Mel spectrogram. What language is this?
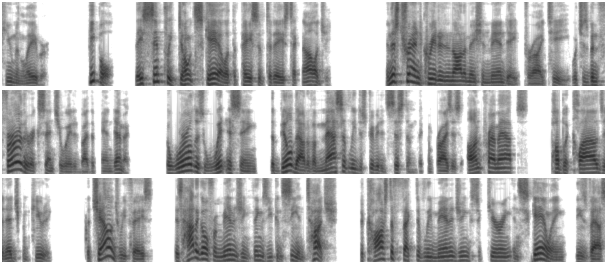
English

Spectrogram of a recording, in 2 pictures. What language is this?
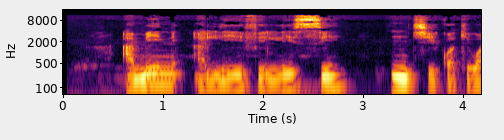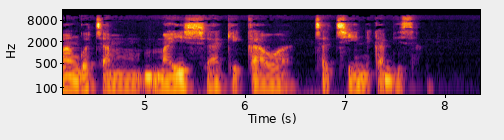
Swahili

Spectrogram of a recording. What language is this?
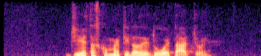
Esperanto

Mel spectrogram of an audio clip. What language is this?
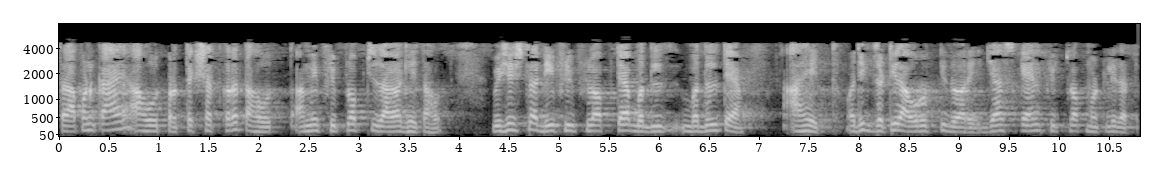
Marathi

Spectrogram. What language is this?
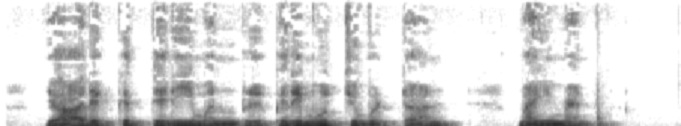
Tamil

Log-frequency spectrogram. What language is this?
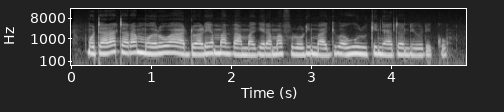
Kikuyu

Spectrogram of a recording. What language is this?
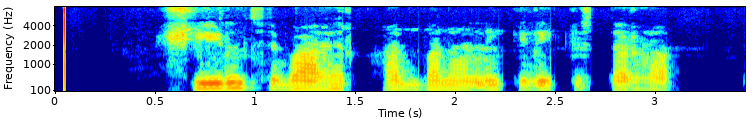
Urdu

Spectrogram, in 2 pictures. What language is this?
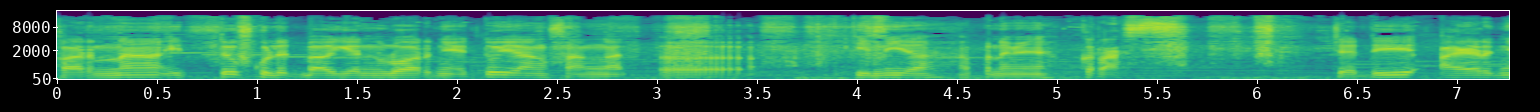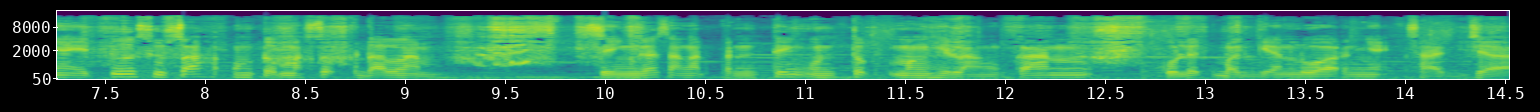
Indonesian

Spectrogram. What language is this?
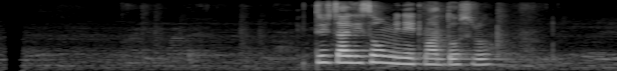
Nepali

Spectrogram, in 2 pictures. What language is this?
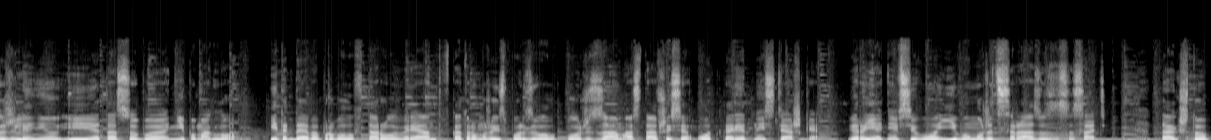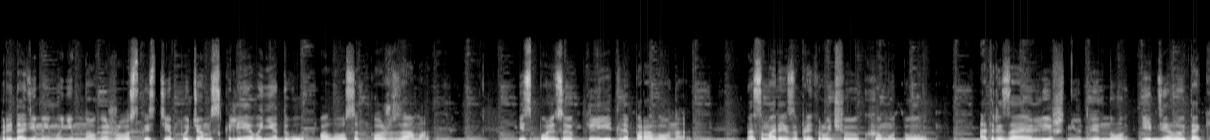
Russian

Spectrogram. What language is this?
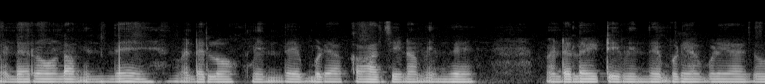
Gondi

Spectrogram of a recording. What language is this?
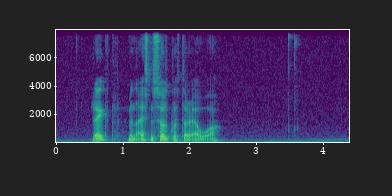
Faroese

